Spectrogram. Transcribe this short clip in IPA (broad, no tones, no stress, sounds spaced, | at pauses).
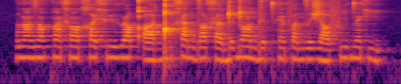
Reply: ð ɑ̃ z ɑ̃ q ɛ̃ x ɑ̃ χ ɛ x y ð ə˞ qʼ a ɡ͡ǃ ə̃ x a n d ɑ x a ɖ ɛ ɖ ɑ̃ n d ɛ t̪ʰ ɛ̃ f a n z ə ʒ ɑ f i d̪ ɛ̃ x i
